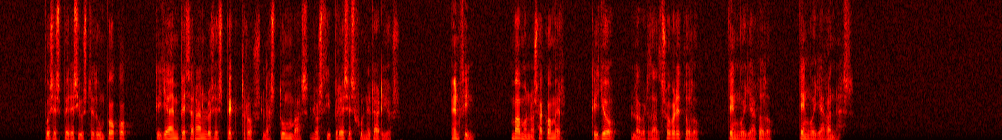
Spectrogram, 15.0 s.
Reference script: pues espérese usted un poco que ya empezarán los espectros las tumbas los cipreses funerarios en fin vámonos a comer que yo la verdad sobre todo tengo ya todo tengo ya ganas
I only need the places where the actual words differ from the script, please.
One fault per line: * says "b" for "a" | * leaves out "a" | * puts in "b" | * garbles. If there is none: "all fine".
all fine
